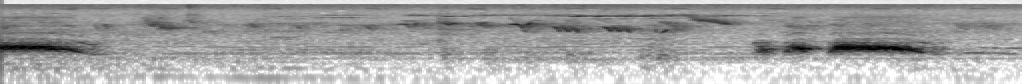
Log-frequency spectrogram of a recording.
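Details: A pet spotted dove, seventeen years old, gives a low, soft coo at the start and a fuller stuttering coo near the end. A quiet stretch of small birds' chirps and twitters comes between them.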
